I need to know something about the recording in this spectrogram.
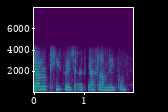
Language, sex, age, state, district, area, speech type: Kashmiri, female, 45-60, Jammu and Kashmir, Kupwara, urban, conversation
